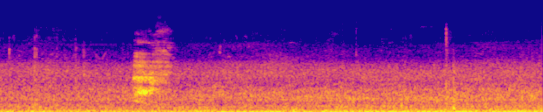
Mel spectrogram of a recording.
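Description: A steady low background rumble, with one short animal call, like a bark, about a second and a half in.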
